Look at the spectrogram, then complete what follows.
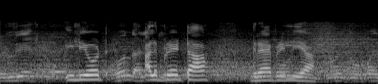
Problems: constant background noise, background conversations at intervals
